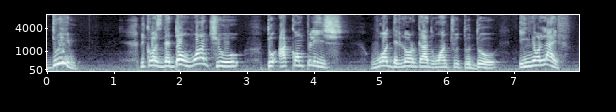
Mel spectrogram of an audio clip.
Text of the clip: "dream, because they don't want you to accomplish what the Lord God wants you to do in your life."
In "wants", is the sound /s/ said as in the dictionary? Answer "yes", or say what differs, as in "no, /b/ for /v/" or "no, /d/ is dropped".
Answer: no, /s/ is dropped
